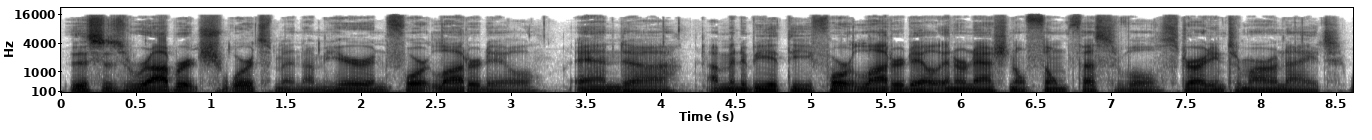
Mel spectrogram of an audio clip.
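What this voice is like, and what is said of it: Radio announcer voice. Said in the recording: “radio voice ... That's a pretty great radio voice.”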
